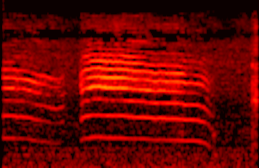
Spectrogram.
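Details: Tuxedo (hachiware) kitten, a pet, meowing indoors: a short meow, a brief pause, then a very long, steady, tonal meow of about a second and a half that drops at the end; faint low room hum underneath.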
